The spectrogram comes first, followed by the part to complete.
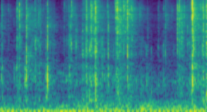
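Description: Small clear plastic bag crinkling in the hands, with light scattered crackles as fingers search inside it.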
